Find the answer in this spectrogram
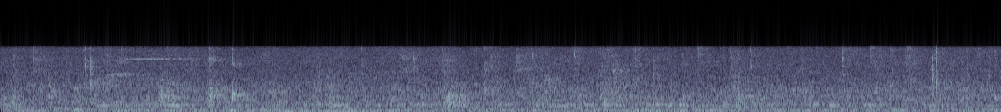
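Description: Scattered, irregular light clicks and ticks from many children working at their desks, over a steady background noise of the room.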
